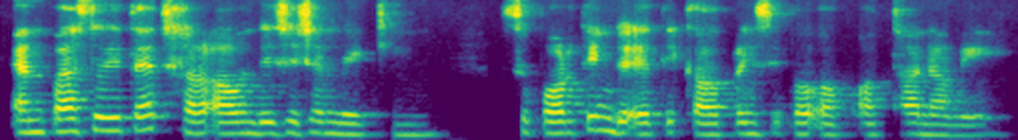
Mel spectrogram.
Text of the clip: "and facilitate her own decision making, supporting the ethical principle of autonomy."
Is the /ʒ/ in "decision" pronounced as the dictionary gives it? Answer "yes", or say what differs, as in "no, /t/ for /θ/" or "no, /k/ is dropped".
no, /s/ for /ʒ/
